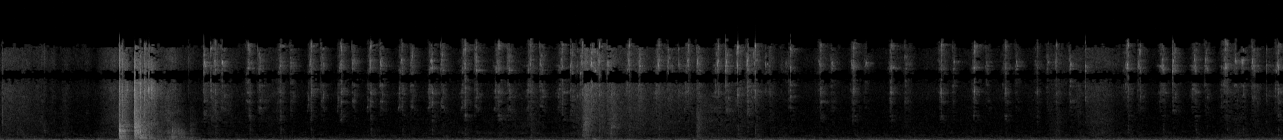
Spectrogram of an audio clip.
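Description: Grooming shears snipping through a poodle puppy's coat: many quick, light snips in a row. A brief louder sound stands out about a second and a half in, over a steady low room hum.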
